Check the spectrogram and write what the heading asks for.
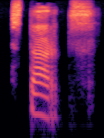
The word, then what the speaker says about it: starts: ya i ya selanjut jadi ini bacanya start ada s-nya setelah t Stars Stars Stars Star Stars bukan Stars ada t-nya setelah R Coba diulang starts Iya betul starts bukan Stars Ya beda artinya number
